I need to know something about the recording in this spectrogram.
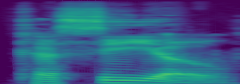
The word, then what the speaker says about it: Quesillo: Quesillo, I said, sounding out the word. Flora and Fabiola nodded approvingly. It's pronounced Quesillo, said Fabiola, but you are learning very fast, Naomi.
